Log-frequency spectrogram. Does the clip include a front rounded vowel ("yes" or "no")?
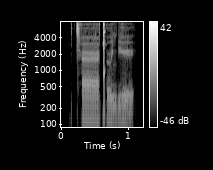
yes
